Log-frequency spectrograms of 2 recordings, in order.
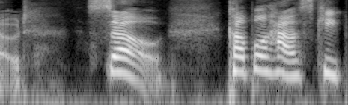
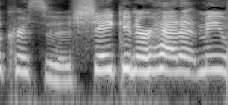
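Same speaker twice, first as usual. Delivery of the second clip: usual speaking voice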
